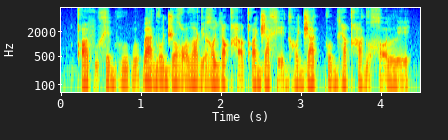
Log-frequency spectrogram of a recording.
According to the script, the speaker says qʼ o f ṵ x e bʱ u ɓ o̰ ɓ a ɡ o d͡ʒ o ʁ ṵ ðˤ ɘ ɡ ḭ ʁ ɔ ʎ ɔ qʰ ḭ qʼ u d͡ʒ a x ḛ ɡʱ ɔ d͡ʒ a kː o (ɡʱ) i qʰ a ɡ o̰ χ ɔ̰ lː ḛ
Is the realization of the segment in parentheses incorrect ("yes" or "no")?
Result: no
